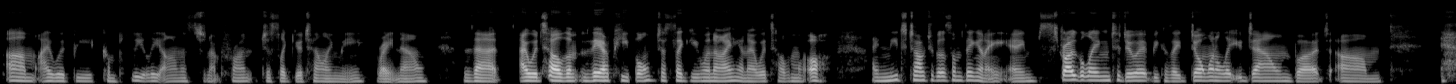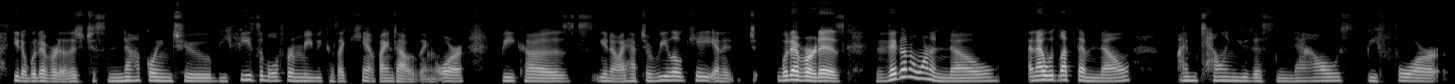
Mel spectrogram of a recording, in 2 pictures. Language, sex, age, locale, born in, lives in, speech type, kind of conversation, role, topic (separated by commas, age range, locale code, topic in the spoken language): English, female, 45-49, en-US, United States, United States, conversation, advice, advisor, How can I set clearer boundaries so work doesn't take over my personal time?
